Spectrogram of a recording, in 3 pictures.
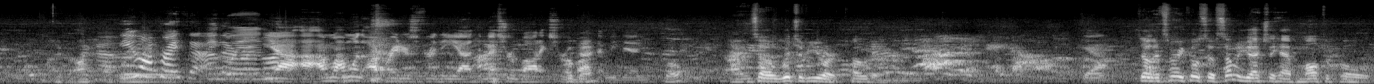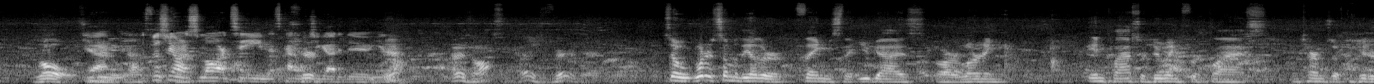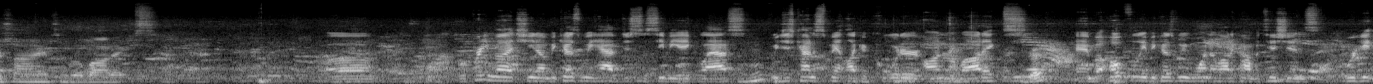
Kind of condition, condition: setting, busy venue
